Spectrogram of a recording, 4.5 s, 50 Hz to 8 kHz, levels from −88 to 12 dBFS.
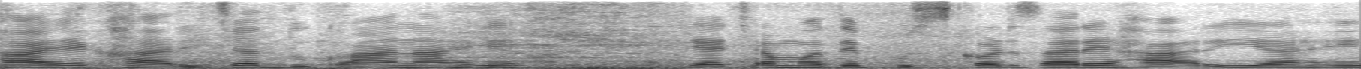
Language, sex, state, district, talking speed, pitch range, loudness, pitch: Marathi, female, Maharashtra, Gondia, 120 wpm, 210-225 Hz, -16 LUFS, 220 Hz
